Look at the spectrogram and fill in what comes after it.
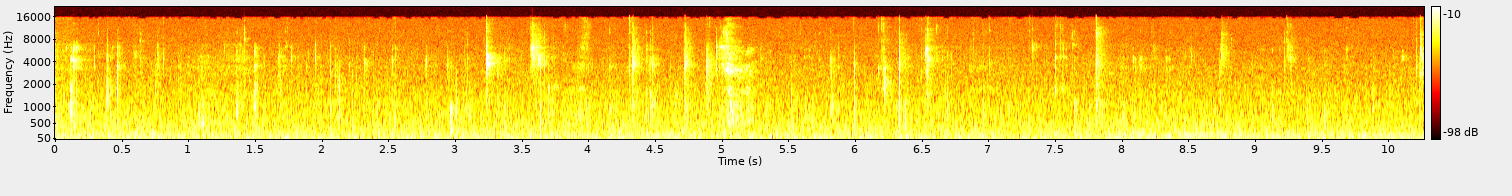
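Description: Close-miked chewing of raw salmon sashimi: soft wet mouth clicks and smacks, scattered irregularly, over a faint steady low hum.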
